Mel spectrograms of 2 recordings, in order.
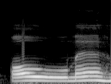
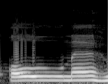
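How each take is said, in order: Both takes have the same delivery.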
